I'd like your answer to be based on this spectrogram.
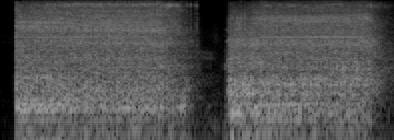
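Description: A power tool drives out the blinker bolt on a Harley-Davidson Road Glide fairing, a loud, close, steady whir in two long bursts split by a brief pause, with no talk.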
